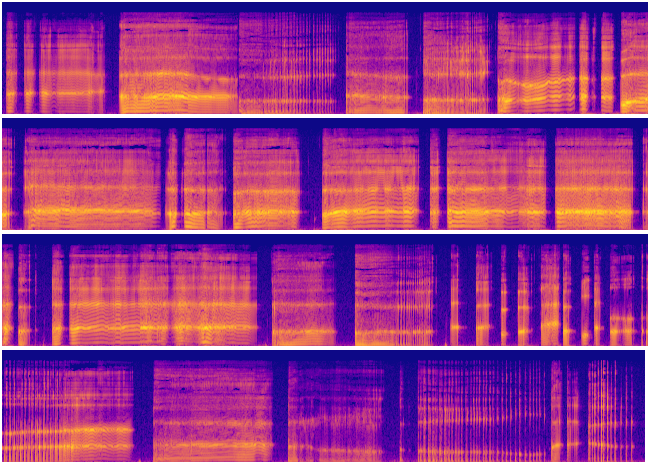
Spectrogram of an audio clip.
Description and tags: Adult male burbs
